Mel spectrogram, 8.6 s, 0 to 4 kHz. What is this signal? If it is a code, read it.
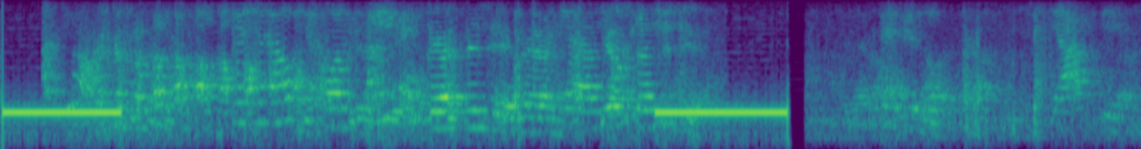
Ringback tone (Europe, 425 Hz), with speech.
